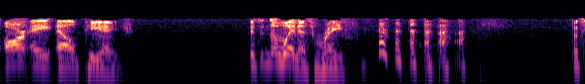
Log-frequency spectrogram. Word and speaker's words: Ralph: But it's spelled R-A-L-F. Right, and that's exactly what Kathleen Turner called him last night, Ralph, because she was the one who presented his award.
